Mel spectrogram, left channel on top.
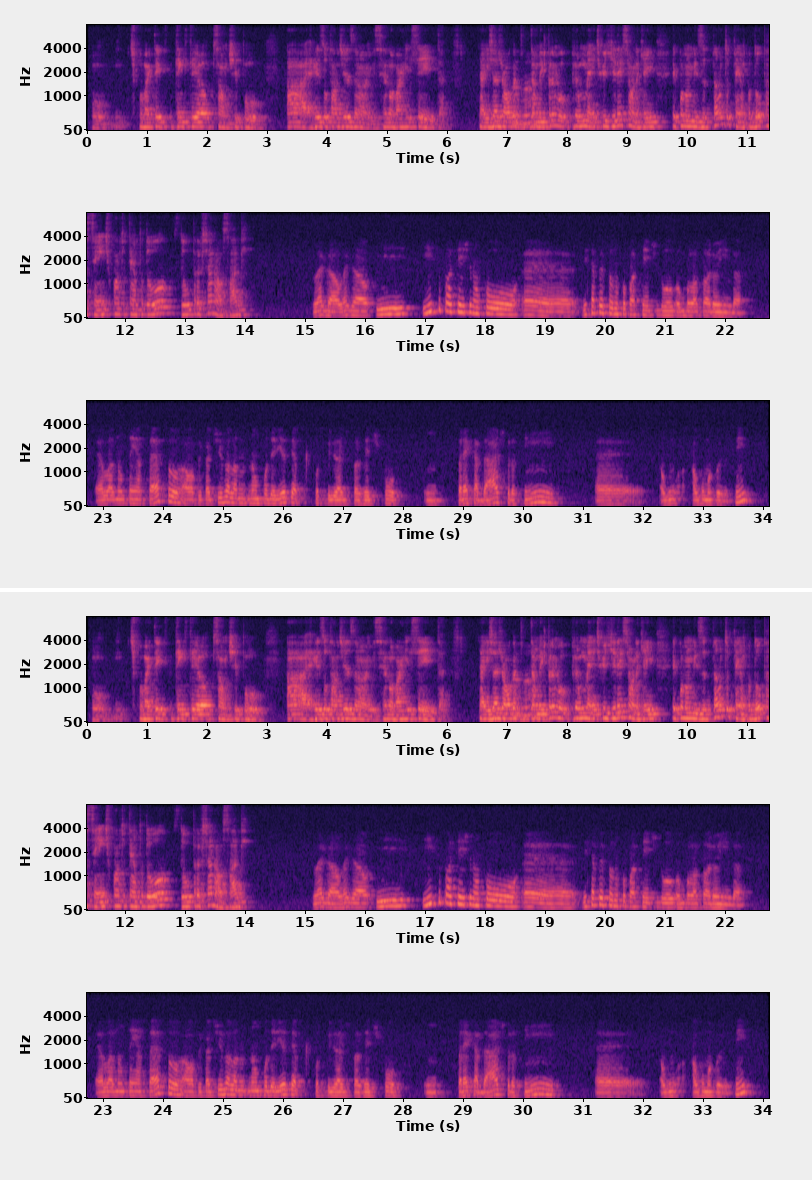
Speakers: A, on the right (about 15°); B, in the centre.
A: no- Tipo, vai ter, tem que ter a opção, tipo, ah, resultado de exames, renovar receita. Que aí já joga
B: Aham,
A: também para o médico e direciona, que aí economiza tanto tempo do paciente quanto tempo do, do profissional, sabe?
B: legal, legal. E, e se o paciente não for. é, e se a pessoa não for paciente do ambulatório ainda? ela não tem acesso ao aplicativo, ela não poderia ter a possibilidade de fazer, tipo, um pré-cadastro, assim, é, algum, alguma coisa assim?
